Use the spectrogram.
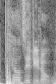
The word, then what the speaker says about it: Persil: 독일에서 페어즐이라고 있습니다. S가 지읒 발음이 나요.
